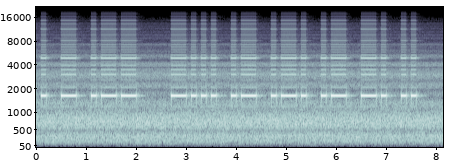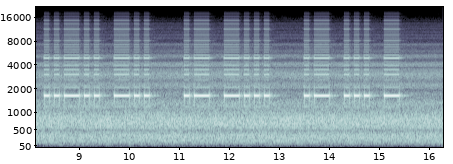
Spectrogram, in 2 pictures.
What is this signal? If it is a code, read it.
Morse code (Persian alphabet), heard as electronic beeps, machine-sent, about 12 wpm, 1600 Hz, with room echo. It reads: … بارانی ضد اب است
